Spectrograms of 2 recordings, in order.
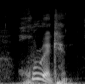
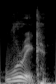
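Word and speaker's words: Huracán: 我曾经发音叫 Hurricane 啊，后来我打电话给兰博基尼的官方客服，他们读音叫 Hurricane 啊，Hurricane。但是这个韩老师曾经在汽车之家专门啊批评过我说这个发音不对啊，应该是读 Hurricane，西班牙语的一个发音 Hurricane 啊，那我就按照官方这个兰博基尼的客服的说法就读 Hurricane 啊。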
